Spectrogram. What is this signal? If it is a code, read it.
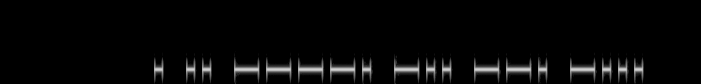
Morse code, heard as a keyed tone, about 15 wpm, 700 Hz. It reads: EI9DGB
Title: DXCC-100 Call Signs - 6 Characters - Repeated 2x - 15wpm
